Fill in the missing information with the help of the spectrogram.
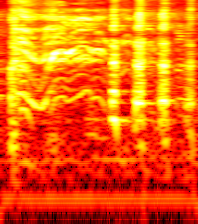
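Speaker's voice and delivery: a quiet high chuckle; soft high laugh. Real, not acted. Preacher chuckling at his own story, high and soft. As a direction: giggle under the breath.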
